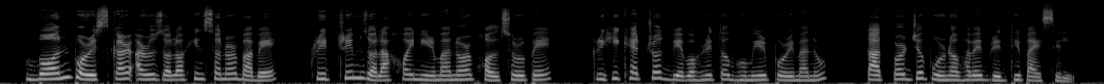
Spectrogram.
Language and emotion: Assamese, neutral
